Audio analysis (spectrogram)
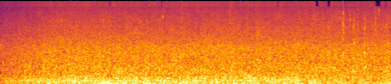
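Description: Rain falls steadily in the Cape Otway forest of southeastern Australia, a soft, even hiss with no distinct drops or other sounds standing out.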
